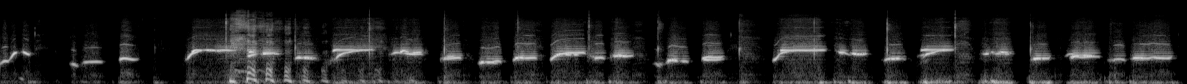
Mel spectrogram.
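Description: Someone whistles the Andy Griffith theme tune, a steady run of short, bright notes bouncing in a brisk rhythm for about twelve seconds, with no talking.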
